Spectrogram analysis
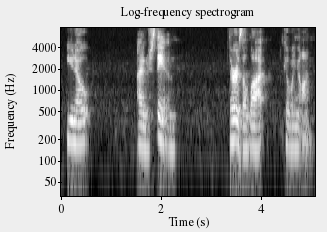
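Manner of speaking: calm her down kindly; a hint of a soothing, patient guide; calm reassurance. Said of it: "Spirit just very calmly said".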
